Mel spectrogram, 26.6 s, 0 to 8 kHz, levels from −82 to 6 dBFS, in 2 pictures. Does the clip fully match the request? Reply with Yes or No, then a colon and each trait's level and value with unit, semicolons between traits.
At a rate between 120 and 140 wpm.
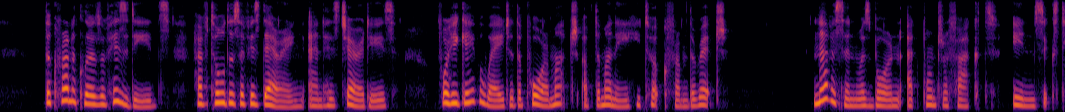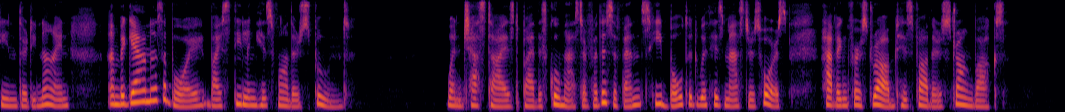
No: average, 155 wpm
